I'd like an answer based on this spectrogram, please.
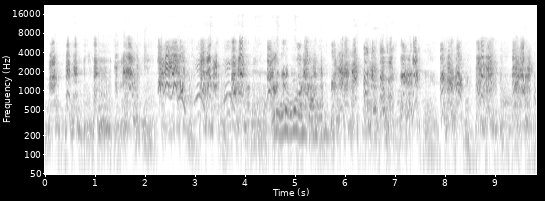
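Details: Angry puppies in a fight, barking and yelping in rapid, irregular bursts over about ten seconds, some barks with wavering tones, Tamil speech nearby.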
